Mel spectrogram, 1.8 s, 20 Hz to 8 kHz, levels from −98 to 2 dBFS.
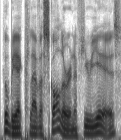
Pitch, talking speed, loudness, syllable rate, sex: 105 Hz, 295 wpm, -14 LUFS, 6.4 syllables/s, male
